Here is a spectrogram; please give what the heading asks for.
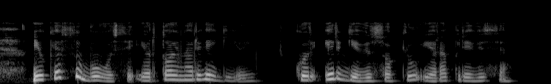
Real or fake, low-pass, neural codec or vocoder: real; 7.2 kHz; none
